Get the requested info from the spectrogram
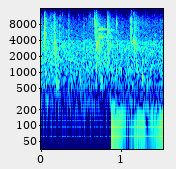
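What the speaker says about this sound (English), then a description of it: "We can't do anything except pass the time listening to the sound of the rain until tomorrow morning." Steady soft rain patters with scattered drops in a quiet room scene of the visual novel Umineko When They Cry, faint and continuous, with a low hum entering partway.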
